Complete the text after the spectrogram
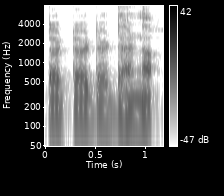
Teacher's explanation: ಮೂರ್ಧನ್ಯ ನಾಲಿಗೆಯ ಮೇಲ್ಭಾಗದಿಂದ ಹುಟ್ಟುವಂಥ ಅಕ್ಷರಗಳು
